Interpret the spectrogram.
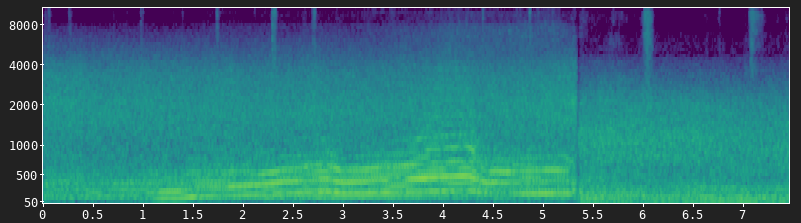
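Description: A vehicle engine revving up, its pitch climbing over about three seconds and then falling away, over a steady hiss. It cuts off suddenly about five seconds in.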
